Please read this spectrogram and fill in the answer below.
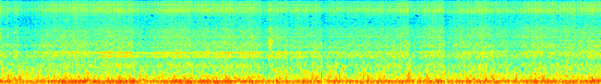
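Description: Steady engine hum and road noise from a moving vehicle, running at an even pace with no change in pitch.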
